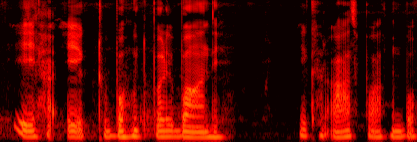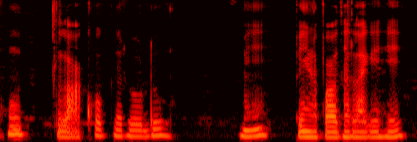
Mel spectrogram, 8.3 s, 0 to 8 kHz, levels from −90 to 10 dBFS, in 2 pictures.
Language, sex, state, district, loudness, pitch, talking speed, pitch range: Hindi, male, Chhattisgarh, Korba, -41 LUFS, 120 Hz, 145 wpm, 115-130 Hz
